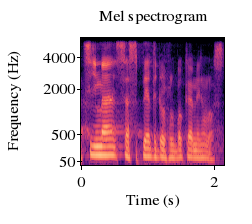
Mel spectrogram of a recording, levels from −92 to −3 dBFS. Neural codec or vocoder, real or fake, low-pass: codec, 32 kHz, 1.9 kbps, SNAC; fake; 5.4 kHz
